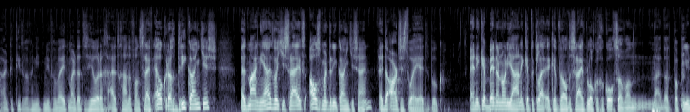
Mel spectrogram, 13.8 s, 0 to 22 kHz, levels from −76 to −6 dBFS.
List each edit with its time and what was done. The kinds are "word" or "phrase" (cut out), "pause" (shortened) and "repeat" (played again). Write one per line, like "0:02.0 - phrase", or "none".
0:07.5 - pause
